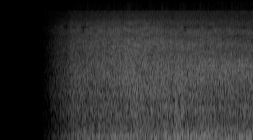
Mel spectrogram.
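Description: Heavy pre-monsoon rain pours down in Mumbai during Cyclone Nisarga: after a brief moment of silence, a dense, steady roaring hiss rises quickly and holds loud and unbroken, with no voices.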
